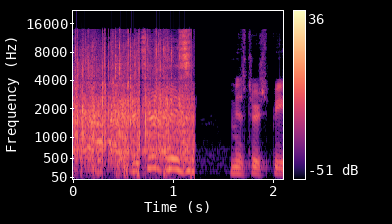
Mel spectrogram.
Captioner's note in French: applaudissements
